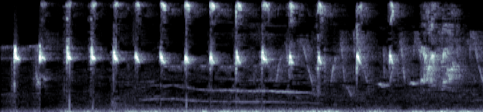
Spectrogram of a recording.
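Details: Lovebird chattering: a fast series of sharp, high chirps about five per second, with thin, drawn-out whistles underneath, over a low background rumble.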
